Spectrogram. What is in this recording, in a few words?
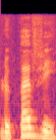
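"cobblestone", English word; Multi-Lingual Talking Picture Dictionary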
